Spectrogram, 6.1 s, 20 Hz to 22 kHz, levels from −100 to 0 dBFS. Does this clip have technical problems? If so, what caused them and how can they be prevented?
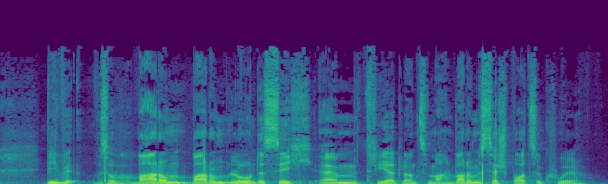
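Yes. Loud pops sit on top of the speech at 1.06 s, at 2.05 s just before "lohnt es sich ähm", and as a double pop from 4.83 to 4.99 s. They peak about 15 to 20 dB above the speech. The likely cause is voltage spikes from plugs, switches, static or a driver glitch. Secure the connections and avoid switching during recording.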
